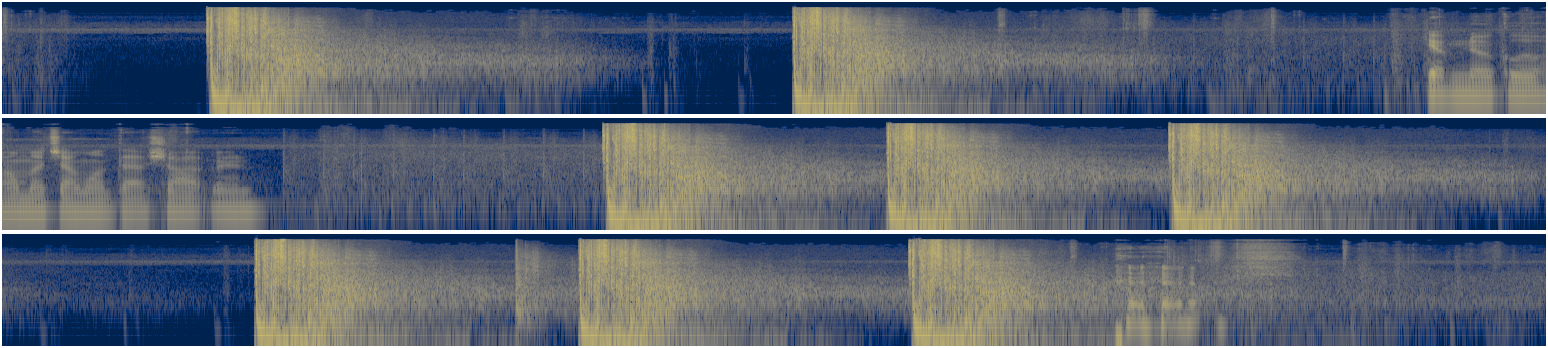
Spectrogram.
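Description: Loud gunshots ring out one at a time, each echoing away.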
